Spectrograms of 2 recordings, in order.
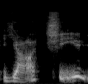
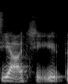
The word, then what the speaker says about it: Yacchi: And then from the third game, I chose item number 94, I hope I'm pronouncing this correctly, the Helping Yachi, I think it's Yachi, the Helping Yachi. – It'd be chi, yeah. – Y-A-C-C-H-I.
